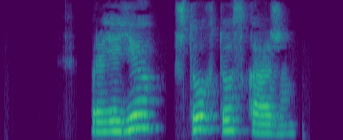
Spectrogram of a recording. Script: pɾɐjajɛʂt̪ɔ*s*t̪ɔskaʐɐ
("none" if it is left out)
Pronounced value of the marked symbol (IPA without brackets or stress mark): x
